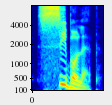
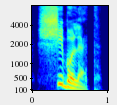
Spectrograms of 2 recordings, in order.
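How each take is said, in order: First: The word begins with an 's' sound. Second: The word begins with a 'sh' sound. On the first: The speaker is from the tribe. "So instead of she, he would say si" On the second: The speaker is not from the tribe. "if he was fr- not from Ephraim, he would say Shibolet"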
